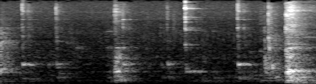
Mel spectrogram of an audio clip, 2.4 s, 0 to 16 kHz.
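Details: Gents waiting-train tower clock mechanism (circa 1918) driving a tower dial: light, uneven ticks and clicks as the master clock signal restarts the stopped train; normal pulse-driven operation.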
